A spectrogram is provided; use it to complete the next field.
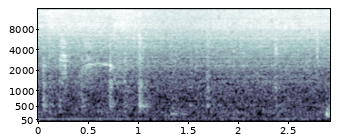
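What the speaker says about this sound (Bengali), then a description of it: "এইভাবে ঢাকা দিয়ে দিয়ে ভাজতে ভাজতে ঝিঙেও নরম হয়ে যাবে এবং ঝিঙে ভাজাও হয়ে যাবে" Ridge gourd with grated coconut sizzles steadily in a pan, a continuous close frying hiss with occasional stirring scrapes and no voices.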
